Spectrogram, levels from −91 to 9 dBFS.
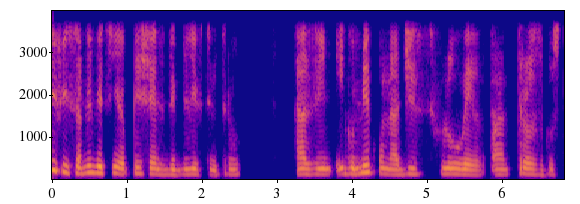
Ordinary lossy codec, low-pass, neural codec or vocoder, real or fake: none; 3.6 kHz; codec, 24 kHz, 1 kbps, SNAC; fake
